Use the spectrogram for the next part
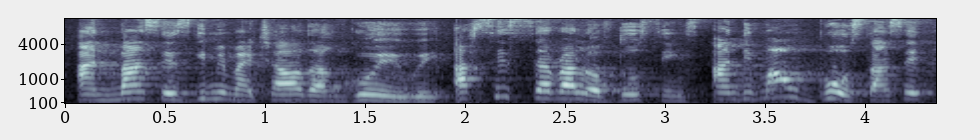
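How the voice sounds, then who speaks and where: A woman's voice: medium pitch, expressive, quick pace, soft background music. A woman from Nigeria with a Nigerian accent, a women's advocate explaining her views earnestly on a talk show panel and repeating points for emphasis. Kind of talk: studio talk show discussion.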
